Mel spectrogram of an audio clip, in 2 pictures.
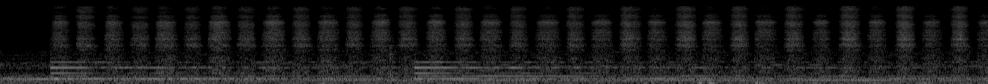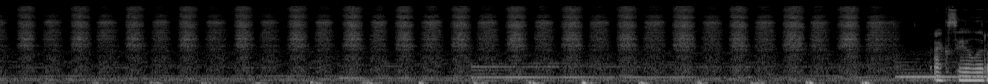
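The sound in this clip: Deep belly breathing during a guided breathing exercise: many quick, evenly spaced inhale-exhale pulses in a steady rhythm over a faint sustained tonal background, growing slightly louder toward the end.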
